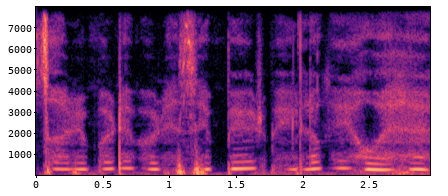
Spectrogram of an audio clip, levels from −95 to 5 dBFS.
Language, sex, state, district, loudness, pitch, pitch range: Hindi, female, Himachal Pradesh, Shimla, -21 LUFS, 295 Hz, 280-320 Hz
